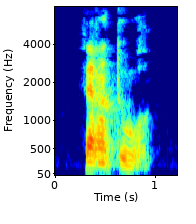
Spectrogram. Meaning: to take a walk, to take a stroll, to go for a walk
- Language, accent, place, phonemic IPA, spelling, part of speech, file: French, France, Lyon, /fɛ.ʁ‿œ̃ tuʁ/, faire un tour, verb, LL-Q150 (fra)-faire un tour.wav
